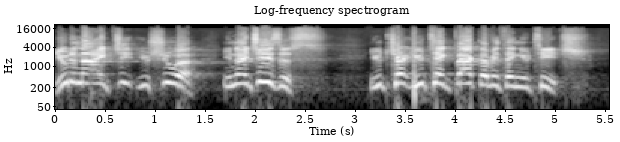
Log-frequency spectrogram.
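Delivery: bad put-on Chinese accent. Retelling how communists threatened a missionary, the speaker quotes them in a bad Chinese accent. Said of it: "my bad Chinese accent".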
